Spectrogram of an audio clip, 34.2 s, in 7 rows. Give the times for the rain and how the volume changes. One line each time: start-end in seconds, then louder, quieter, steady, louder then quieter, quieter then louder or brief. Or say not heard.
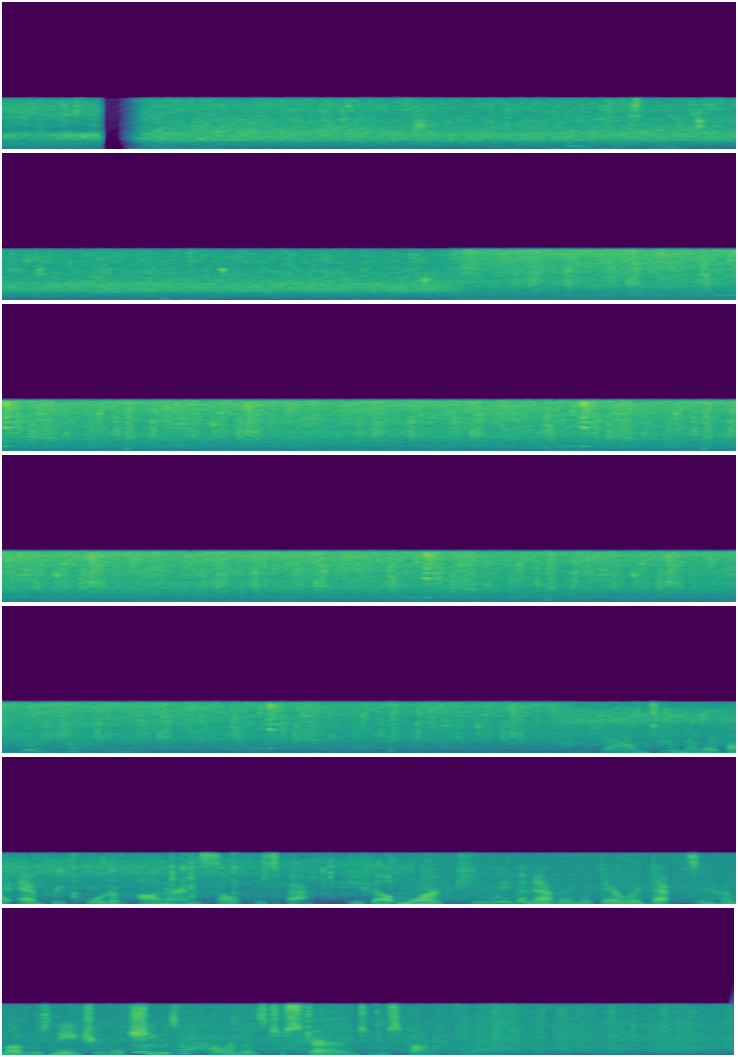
0.0-34.2 quieter.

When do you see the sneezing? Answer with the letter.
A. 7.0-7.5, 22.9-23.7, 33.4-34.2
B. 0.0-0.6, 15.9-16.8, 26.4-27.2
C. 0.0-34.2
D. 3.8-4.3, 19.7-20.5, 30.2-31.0
D.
